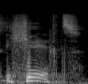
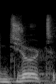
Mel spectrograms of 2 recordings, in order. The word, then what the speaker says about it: Geert: My name is Geert. My English and American clients call me Gert because they can't pronounce Geert.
